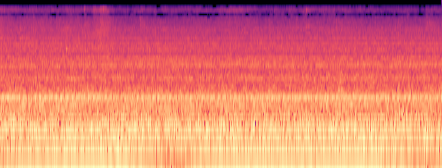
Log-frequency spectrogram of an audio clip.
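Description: Steady room tone of a classroom: an even mechanical hum with a faint, high, steady tone running through it.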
